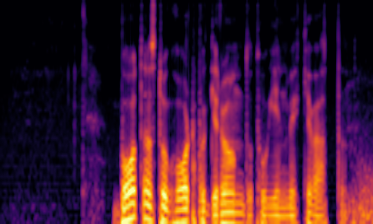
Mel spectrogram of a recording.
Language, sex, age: Swedish, male, 36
